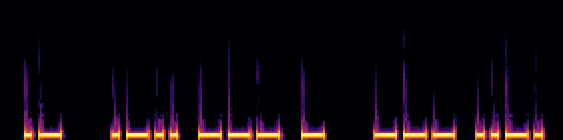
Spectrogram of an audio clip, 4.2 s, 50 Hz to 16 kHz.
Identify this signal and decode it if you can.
Morse code, heard as a keyed tone, about 22 wpm, 700 Hz. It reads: A LOT OF
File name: practice / 22wpm / Sets of 6 Words - 22wpm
